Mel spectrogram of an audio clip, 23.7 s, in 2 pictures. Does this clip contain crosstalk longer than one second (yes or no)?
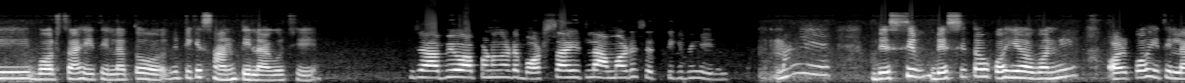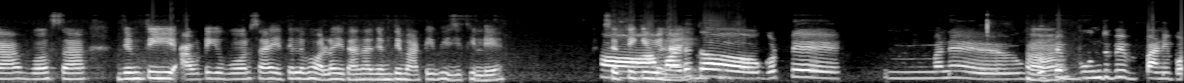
no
